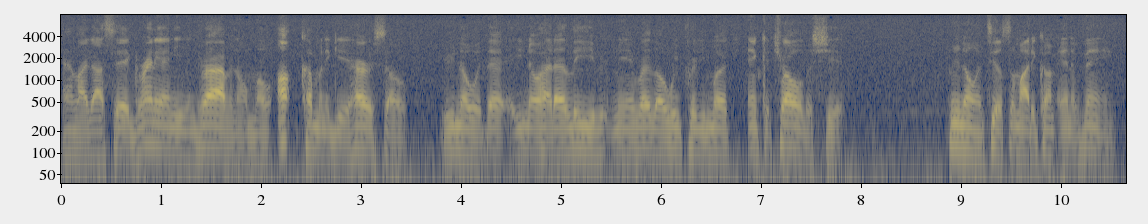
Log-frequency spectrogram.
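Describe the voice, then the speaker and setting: A man's voice: fairly low pitch, steady tone, fairly quick, darkish tone, slight background noise, rough recording. A young man telling a casual story, rambling and slangy, with lots of swearing and stammered restarts.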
